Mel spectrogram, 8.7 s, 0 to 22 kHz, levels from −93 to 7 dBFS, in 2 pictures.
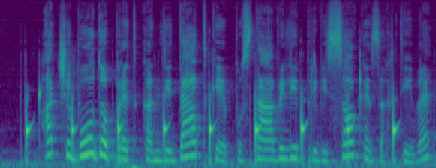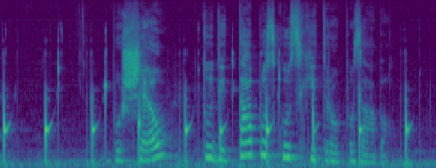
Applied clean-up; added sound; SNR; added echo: none; Raindrop / Drip; 1 dB; none.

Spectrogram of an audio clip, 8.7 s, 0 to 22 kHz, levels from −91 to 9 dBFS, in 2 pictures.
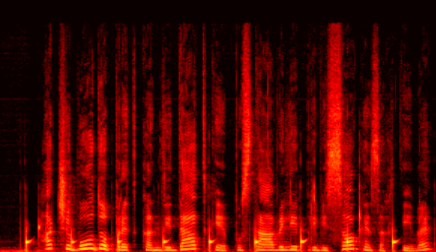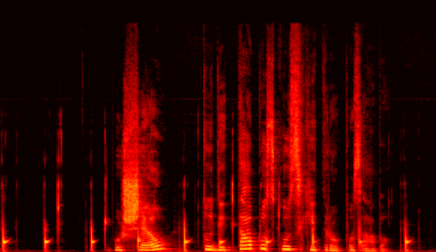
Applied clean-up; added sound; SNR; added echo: neural mask model RNNoise.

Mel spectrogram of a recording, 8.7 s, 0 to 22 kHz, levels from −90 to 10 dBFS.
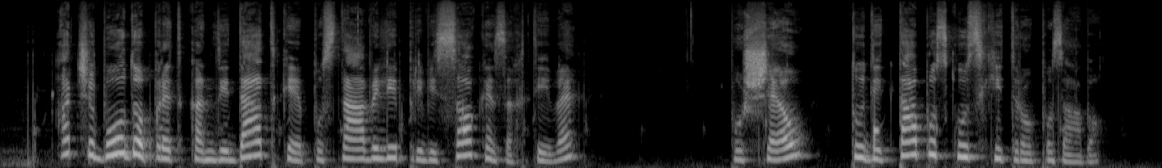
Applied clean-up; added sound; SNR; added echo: neural mask model DeepFilterNet 3.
